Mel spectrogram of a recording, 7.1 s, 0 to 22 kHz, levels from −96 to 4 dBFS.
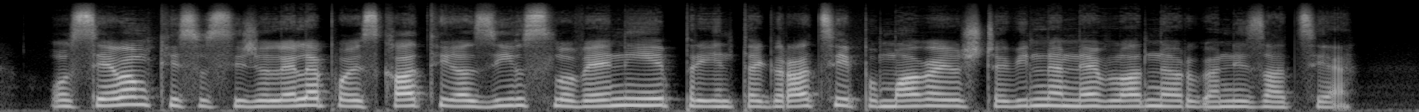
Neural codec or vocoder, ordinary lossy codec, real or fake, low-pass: autoencoder, 48 kHz, 32 numbers a frame, DAC-VAE, trained on Japanese speech; none; fake; 19.8 kHz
